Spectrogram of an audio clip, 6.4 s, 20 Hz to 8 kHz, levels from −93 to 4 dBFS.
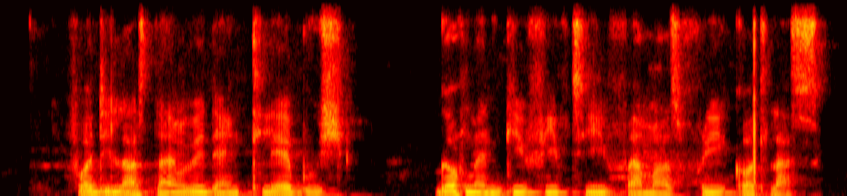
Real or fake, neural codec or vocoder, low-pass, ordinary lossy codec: real; none; 7.2 kHz; Opus, 24 kbps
